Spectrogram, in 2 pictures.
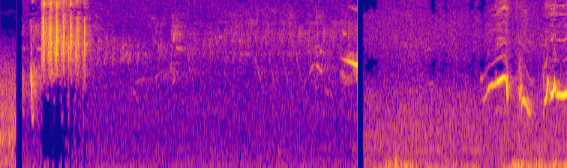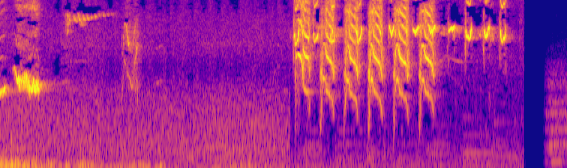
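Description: A series of bird calls: a brief high call at the start, a few short gliding calls near the middle, then a rapid run of shrill, squawking screeches near the end from a rainbow lorikeet.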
